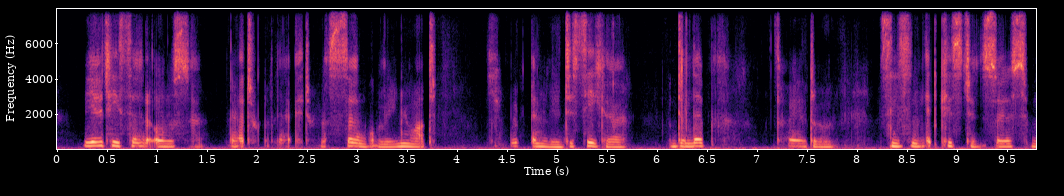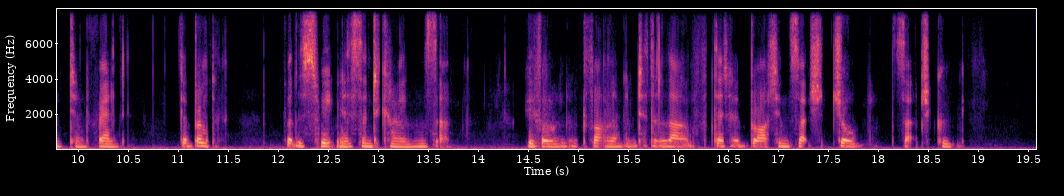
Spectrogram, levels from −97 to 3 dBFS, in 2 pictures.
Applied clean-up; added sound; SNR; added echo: neural diffusion model UNIVERSE++.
